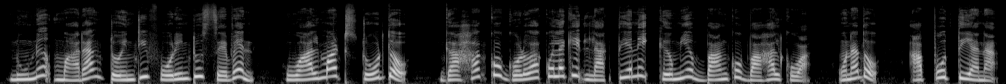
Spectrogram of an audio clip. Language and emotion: Santali, disgusted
